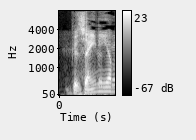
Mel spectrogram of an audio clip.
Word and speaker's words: Gazania: I think it's a gaznia. Is that correct pronunciation? – Gazania, maybe? – Yeah, probably so, yeah.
